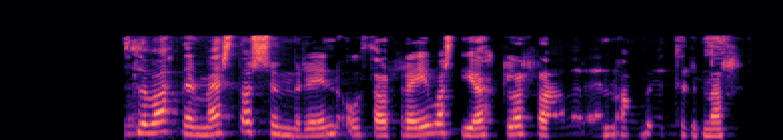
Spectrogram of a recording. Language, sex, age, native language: Icelandic, female, 30-39, Icelandic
